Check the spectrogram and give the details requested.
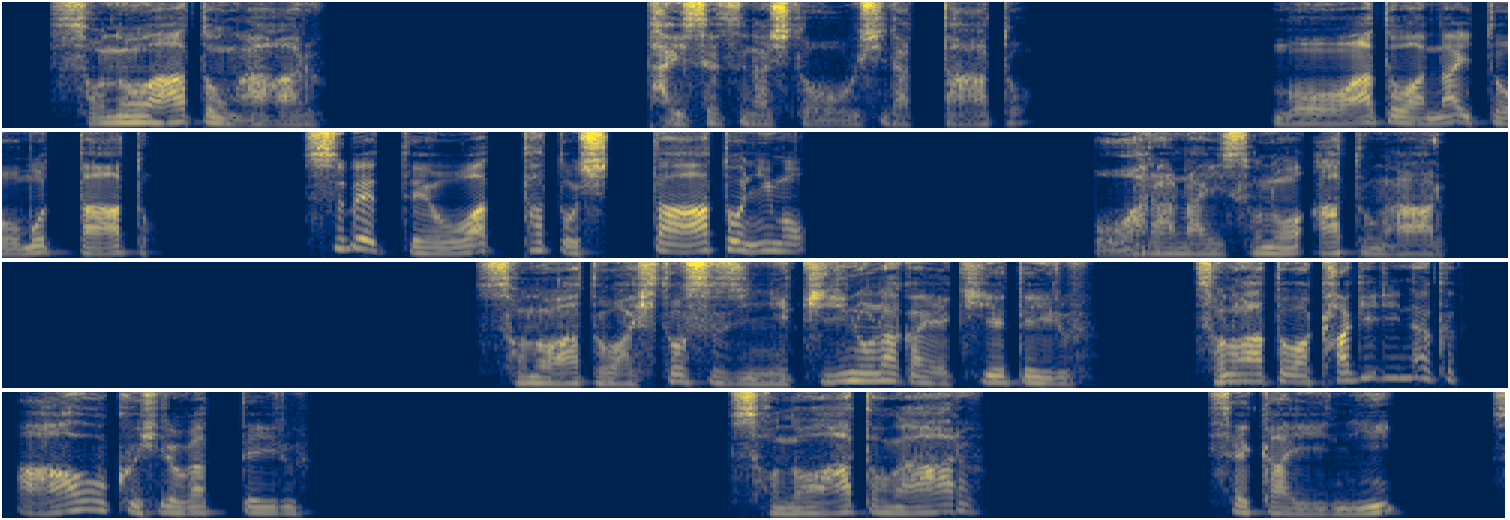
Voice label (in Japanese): ポエム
